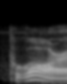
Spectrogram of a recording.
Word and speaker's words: Kevin Pillar: Pilar, I believe, is how it should be pronounced.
